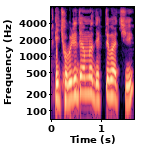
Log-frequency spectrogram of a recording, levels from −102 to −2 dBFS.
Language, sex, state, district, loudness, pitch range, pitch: Bengali, male, West Bengal, Dakshin Dinajpur, -13 LUFS, 160-210 Hz, 185 Hz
